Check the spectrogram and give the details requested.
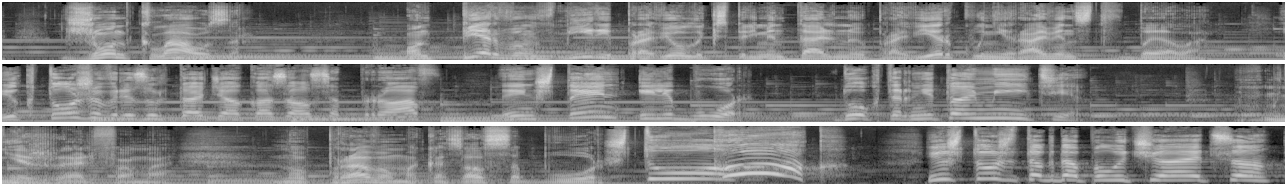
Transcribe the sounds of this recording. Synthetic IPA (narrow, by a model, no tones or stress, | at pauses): ʐo̞nklˠaʊzʲə̰r | o̞npʲe̞rvɨmvmʲiɾʲɪpɾɐvʲo̞lˠɪkspʲɪɾʲɪmʲɪnt̪alʲnʊjʊpɾɐvʲe̞rkʊnʲɪɾavʲɪnst̪fbɛlˠə̰ | ikt̪o̞ʐɨvɾʲɪzʊlʲt̪atʲɪɐkɐzɑlˠsʲəpɾafɛnʂt̪ejnilʲɪbor | d̪o̞kt̪ərnʲɪt̪ɐmʲitʲɪ | mnʲe̞ʐa̰lʲfɐ̰ma̰no̞pɾavɨmɐkazalˠsʲəborʂt̪ok | iʂt̪o̞ʐɨt̪ɐɡd̪apəlˠʊt͡ɕæjɪt̪sə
